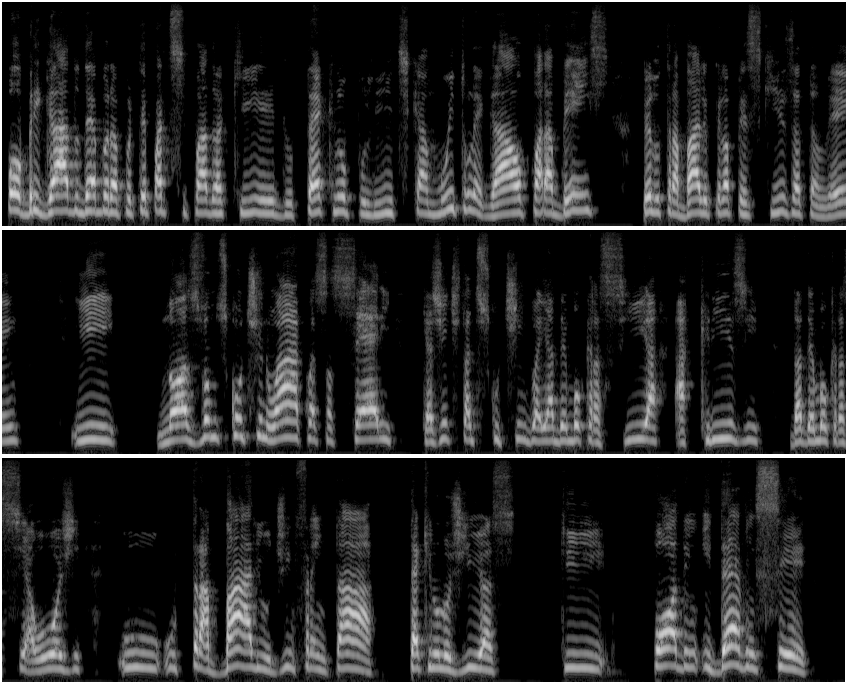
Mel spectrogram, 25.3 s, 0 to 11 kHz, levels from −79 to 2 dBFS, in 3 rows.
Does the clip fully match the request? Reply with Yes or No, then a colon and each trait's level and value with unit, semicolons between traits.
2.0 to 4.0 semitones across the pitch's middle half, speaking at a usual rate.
No: narrow, 2.4 semitones; slow, 110 wpm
